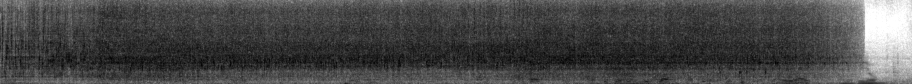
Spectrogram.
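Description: Fish grilling over an open fire, a steady loud hiss and sizzle running unbroken for about ten seconds before fading out, with faint talk underneath.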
